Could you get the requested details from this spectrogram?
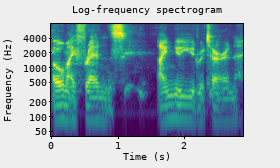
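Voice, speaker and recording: A very deep, low-pitched put-on character voice from a man, at a fairly slow pace. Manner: ominous, sinister.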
